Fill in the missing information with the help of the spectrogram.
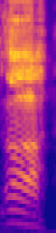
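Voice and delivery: sudden loud ah of alarm; frightened shout in the cave; loud startled cry. Acted. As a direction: yelp as the beasts close in. Cry as monsters approach.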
